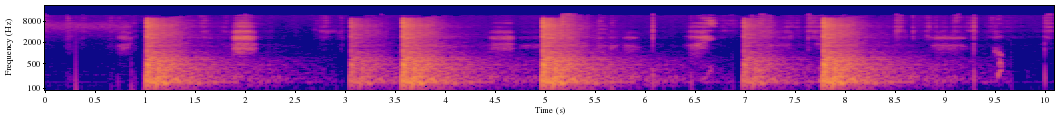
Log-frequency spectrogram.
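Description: A basketball bounces on a hard floor, echoing in a large hall.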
